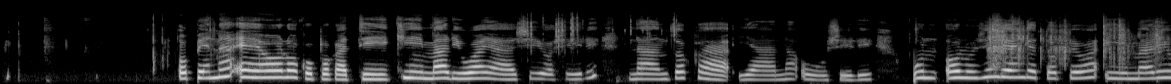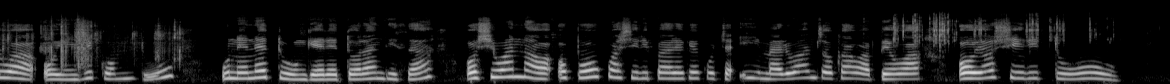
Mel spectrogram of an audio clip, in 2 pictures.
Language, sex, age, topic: Oshiwambo, female, 25-35, finance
